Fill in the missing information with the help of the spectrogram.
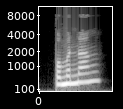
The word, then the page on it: pemenang: Indonesian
